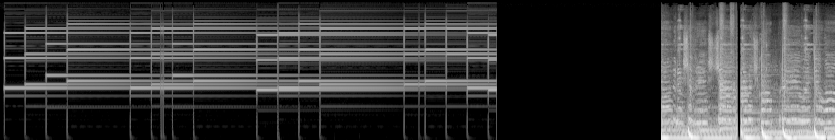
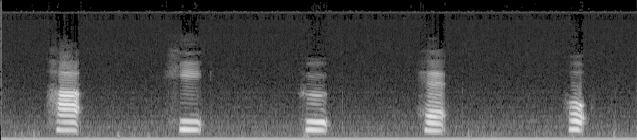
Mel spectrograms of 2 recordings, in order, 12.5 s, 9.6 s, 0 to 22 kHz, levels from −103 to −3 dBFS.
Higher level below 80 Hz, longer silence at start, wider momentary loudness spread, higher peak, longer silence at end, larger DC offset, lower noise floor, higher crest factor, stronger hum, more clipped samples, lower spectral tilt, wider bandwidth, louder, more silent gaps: first, -22 dBFS vs -56 dBFS; about the same, 0.05 s vs 0 s; first, 18 LU vs 14 LU; about the same, 0 dBFS vs -2 dBFS; second, 0 s vs 0.8 s; second, under 0.1% vs 2%; first, -90 dBFS vs -52 dBFS; about the same, 20 dB vs 20 dB; neither; neither; second, -4.5 dB/octave vs -7 dB/octave; first, 19 kHz vs 17 kHz; about the same, -20 LUFS vs -19 LUFS; neither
